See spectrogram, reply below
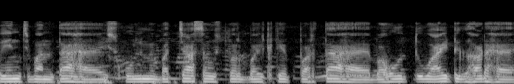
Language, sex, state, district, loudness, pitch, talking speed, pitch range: Hindi, male, Bihar, West Champaran, -18 LUFS, 125 Hz, 195 wpm, 120-130 Hz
